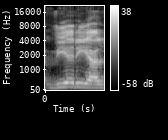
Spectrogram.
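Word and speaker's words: Villarreal: Plus जब हम विलेरियल के अगेंस्ट खेले हैं, वियरियल बेसिकली उनको प्रोनाउंस वैसे ही किया जाता है, उनके अगेंस्ट भी खेले हैं तो हम उनको डोमिनेट नहीं कर पाए हैं.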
